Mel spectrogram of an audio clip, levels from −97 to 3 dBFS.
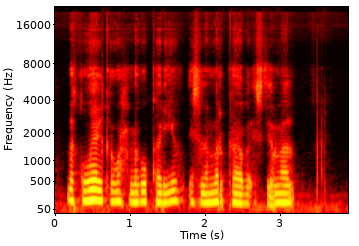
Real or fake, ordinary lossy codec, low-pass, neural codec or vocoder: fake; none; none; codec, 44.1 kHz, 2.6 kbps, SNAC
